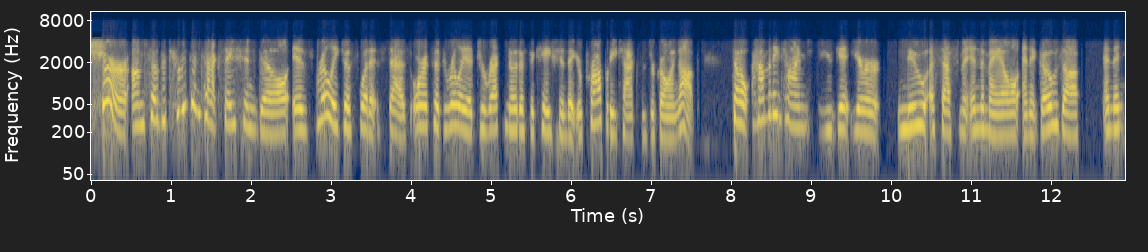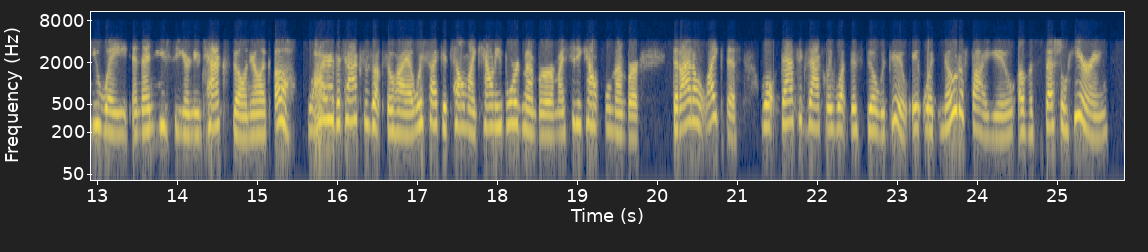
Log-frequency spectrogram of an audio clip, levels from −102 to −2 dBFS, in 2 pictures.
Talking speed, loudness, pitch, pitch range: 240 wpm, -18 LUFS, 220 Hz, 195-250 Hz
